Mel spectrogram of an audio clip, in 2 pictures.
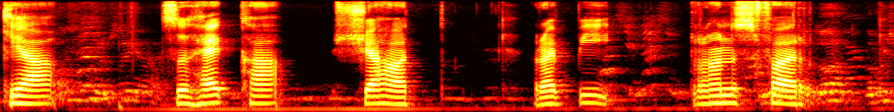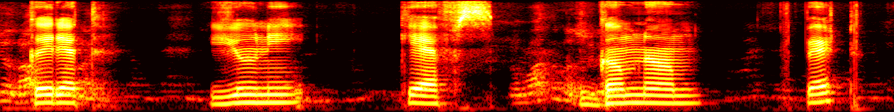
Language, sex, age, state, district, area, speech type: Kashmiri, male, 18-30, Jammu and Kashmir, Kupwara, rural, read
